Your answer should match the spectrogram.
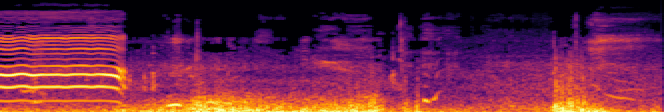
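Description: A girl's high-pitched scream, held steady for a little under a second and then cut off, on the Slingshot reverse-bungee ride. After it, wind rushes over the microphone, broken by a few short gasps and laughs, with a louder one near the end.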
